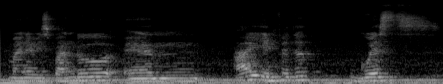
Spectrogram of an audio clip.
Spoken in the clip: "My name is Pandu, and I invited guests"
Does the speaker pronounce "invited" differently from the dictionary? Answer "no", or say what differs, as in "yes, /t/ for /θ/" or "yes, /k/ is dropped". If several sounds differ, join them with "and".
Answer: yes, /f/ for /v/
